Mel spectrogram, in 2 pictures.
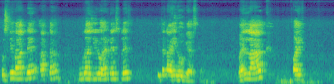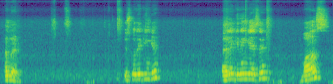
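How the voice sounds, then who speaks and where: A man's voice: high voice, a little slow, pauses often, slight background noise. A man teaching a maths lesson in Hindi-English mix, patiently counting out place values step by step. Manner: patient, repetitive counting aloud. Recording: echoey room, voice from far off.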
